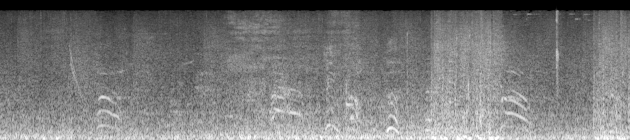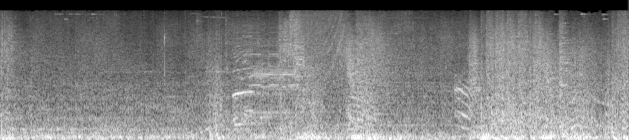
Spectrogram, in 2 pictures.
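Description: Zombies groan and moan.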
